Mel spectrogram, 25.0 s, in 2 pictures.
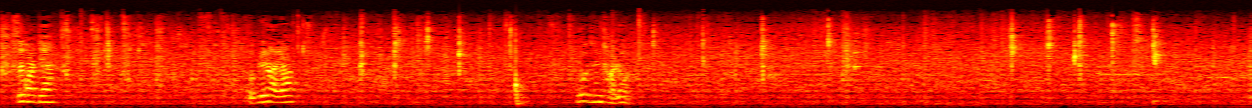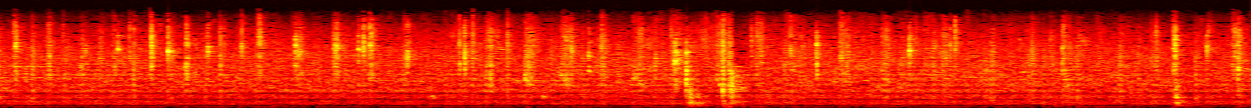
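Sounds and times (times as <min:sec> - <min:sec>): chewing and crunching: 0:00.0 - 0:25.0.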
